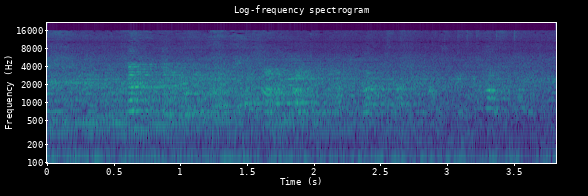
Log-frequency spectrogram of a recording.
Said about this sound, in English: Train. Awesome.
